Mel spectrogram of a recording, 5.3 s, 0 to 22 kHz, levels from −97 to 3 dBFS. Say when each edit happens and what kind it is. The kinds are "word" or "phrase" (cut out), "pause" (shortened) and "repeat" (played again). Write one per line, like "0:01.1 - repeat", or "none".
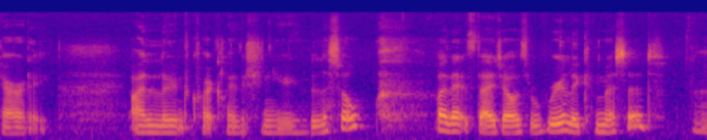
0:01.0 - word
0:01.4 - word
0:01.8 - word
0:02.3 - word
0:03.3 - word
